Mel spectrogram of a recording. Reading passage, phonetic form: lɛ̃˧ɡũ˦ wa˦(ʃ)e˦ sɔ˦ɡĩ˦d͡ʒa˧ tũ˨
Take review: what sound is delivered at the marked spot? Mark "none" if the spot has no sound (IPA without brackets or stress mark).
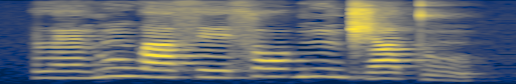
s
